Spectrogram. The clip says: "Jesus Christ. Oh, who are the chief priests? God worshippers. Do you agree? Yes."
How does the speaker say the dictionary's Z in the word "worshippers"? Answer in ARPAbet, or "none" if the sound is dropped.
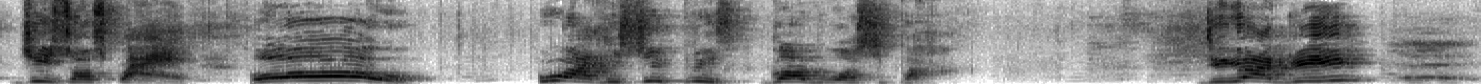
none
